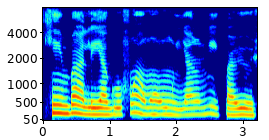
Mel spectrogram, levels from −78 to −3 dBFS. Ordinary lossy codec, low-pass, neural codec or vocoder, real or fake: none; none; none; real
